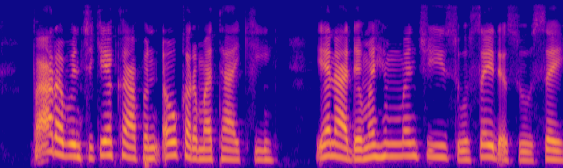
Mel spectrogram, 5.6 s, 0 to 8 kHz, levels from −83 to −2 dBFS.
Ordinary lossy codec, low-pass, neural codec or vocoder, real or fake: none; 7.2 kHz; none; real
